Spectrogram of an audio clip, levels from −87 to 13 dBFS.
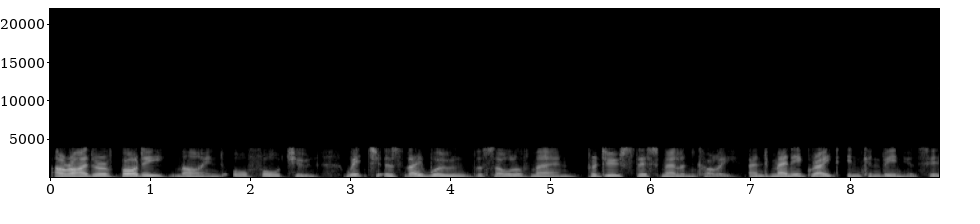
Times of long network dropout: none

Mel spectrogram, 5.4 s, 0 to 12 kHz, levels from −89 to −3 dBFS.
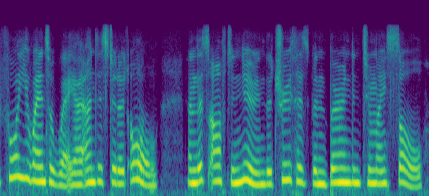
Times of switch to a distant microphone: none

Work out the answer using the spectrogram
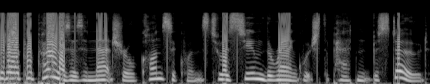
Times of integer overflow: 0.01-1.07, 1.67, 2.05-2.37, 2.79-3.17, 3.98

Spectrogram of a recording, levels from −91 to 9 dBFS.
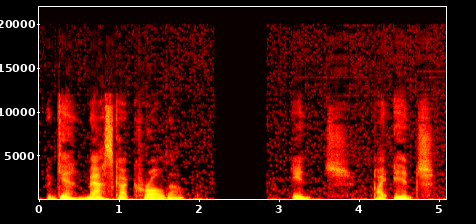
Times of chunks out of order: none

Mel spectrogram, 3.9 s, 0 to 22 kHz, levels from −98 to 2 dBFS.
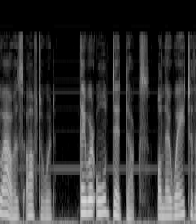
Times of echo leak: none

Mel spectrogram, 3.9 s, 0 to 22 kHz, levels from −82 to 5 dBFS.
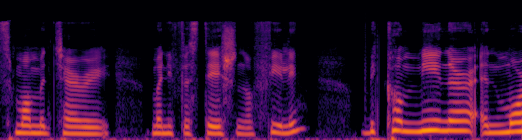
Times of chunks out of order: none

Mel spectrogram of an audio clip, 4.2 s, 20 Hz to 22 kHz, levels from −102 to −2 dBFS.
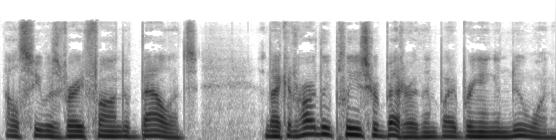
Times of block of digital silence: none

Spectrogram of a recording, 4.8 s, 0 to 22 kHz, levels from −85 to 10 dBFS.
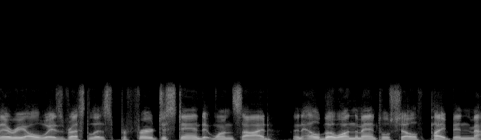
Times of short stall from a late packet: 1.87-1.93

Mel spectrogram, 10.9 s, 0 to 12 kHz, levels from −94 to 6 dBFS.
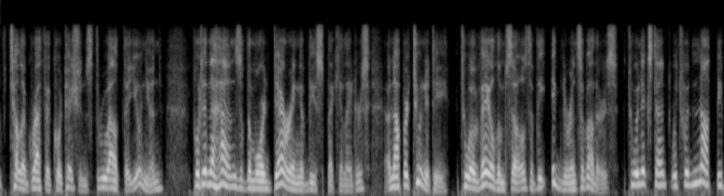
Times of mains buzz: none

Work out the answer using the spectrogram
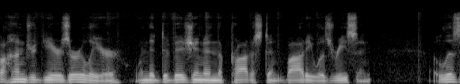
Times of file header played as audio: none

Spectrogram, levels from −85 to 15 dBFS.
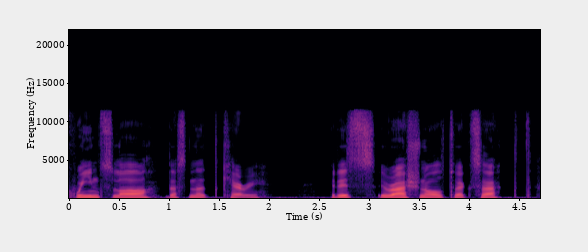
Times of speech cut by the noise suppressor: none

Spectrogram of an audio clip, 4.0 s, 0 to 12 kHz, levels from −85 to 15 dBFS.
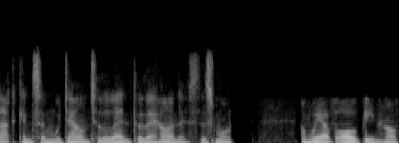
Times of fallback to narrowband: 2.53-3.99

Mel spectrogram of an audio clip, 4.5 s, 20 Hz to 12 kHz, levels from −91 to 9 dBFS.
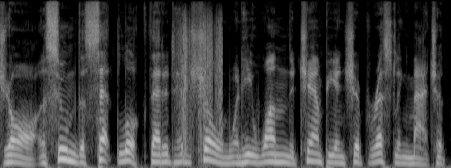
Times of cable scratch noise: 1.72-2.22

